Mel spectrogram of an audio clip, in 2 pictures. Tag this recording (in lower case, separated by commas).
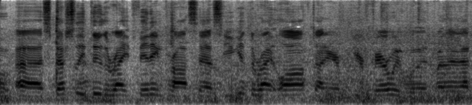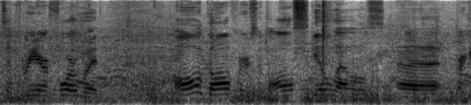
speech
